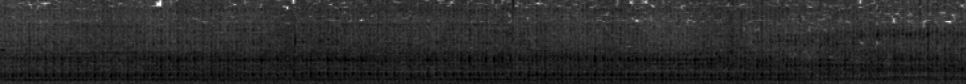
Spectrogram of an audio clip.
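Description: Kubota tractor's diesel engine running steadily as the tractor drives by, towing a sprayer tank trailer.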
